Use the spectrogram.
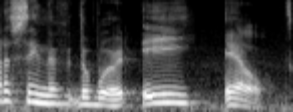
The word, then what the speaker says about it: El: And Michael is a name which means one like El. You might say, "Who's El?" We might have seen the the word E L. Pronounced El.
